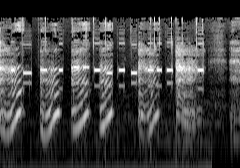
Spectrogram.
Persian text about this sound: باش که به یک زنگ بزنم کی کجاست.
